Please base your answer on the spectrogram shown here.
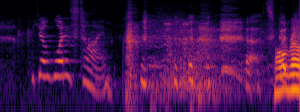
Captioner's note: laughter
